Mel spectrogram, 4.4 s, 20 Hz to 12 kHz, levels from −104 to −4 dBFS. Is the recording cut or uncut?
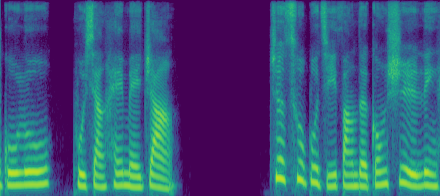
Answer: uncut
